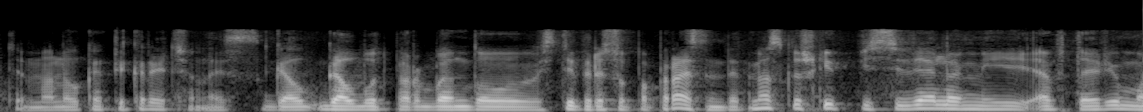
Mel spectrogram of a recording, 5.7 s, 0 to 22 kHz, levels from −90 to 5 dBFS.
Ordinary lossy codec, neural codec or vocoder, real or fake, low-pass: AAC, 48 kbps; codec, 16 kHz, 4 kbps, X-Codec, HuBERT features, trained on balanced general audio; fake; 7.2 kHz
